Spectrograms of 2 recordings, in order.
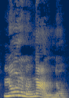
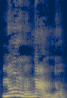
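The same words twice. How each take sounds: First: Non and hanno run together like one word. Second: The same.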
